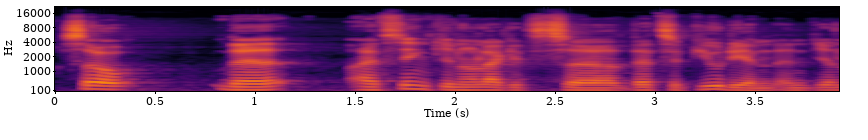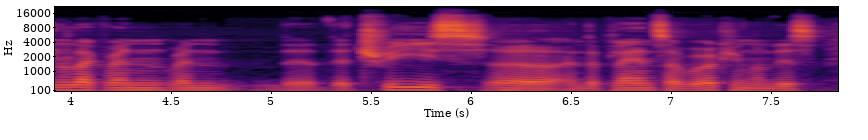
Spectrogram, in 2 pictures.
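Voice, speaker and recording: A man from Germany with a German accent, explaining things conversationally and haltingly in an interview, checking in with his listener. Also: fairly low pitch, steady tone, darkish tone, clear, resonant tone.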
